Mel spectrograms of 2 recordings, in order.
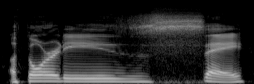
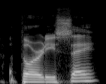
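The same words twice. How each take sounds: First: A faint Z blends into a strong S. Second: The Z nearly vanishes into the S. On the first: "a little bit of Z, a lot more S" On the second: "the focus can go here"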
